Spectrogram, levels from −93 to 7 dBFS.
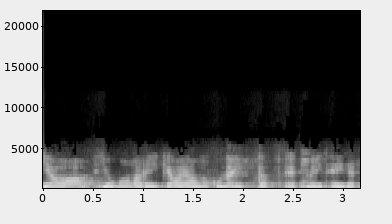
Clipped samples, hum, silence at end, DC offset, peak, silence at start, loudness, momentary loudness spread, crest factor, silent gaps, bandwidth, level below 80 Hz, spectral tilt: under 0.1%; none; 0 s; under 0.1%; -2 dBFS; 0 s; -15 LUFS; 4 LU; 12 dB; none; 5.4 kHz; -52 dBFS; -9.5 dB/octave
